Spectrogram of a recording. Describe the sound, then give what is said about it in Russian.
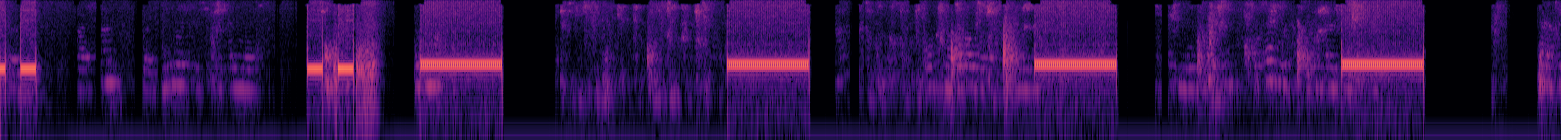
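A phone line ringback tone as an office call is being transferred to a colleague who does not pick up: a few short beeps, then four long, steady mid-pitched tones spaced about four seconds apart, with soft murmured talking in the gaps. “Не соединилась. Не взяла трубочку.”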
